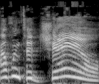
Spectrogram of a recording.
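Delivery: squeaky, very high-pitched put-on voice. Imitating a man who got arrested, in a high-pitched voice. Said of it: "and high voice".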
